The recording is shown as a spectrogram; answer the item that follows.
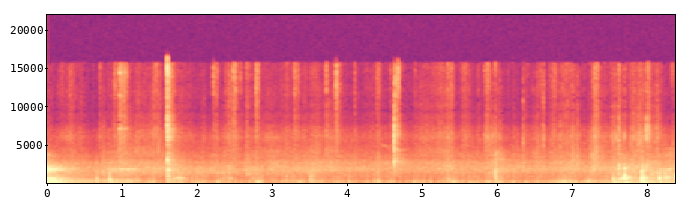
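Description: Near silence: the faint steady hum of an electric pottery wheel running, with a couple of faint clicks.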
